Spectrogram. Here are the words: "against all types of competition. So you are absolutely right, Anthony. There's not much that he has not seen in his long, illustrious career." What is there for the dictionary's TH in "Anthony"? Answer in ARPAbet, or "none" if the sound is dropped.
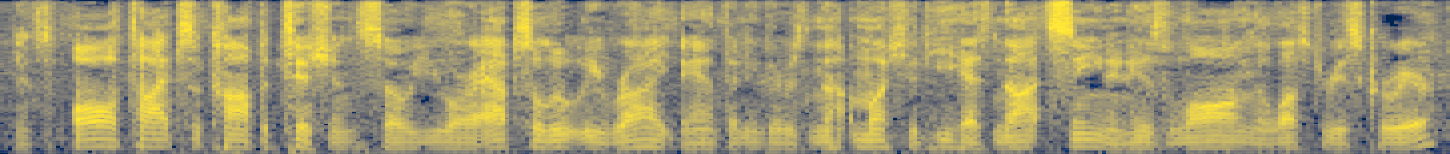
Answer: TH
